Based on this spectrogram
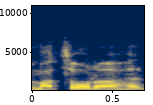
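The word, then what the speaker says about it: mataora: Well, my matora, that's how you say it. Mata is the face, and ora is the life.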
